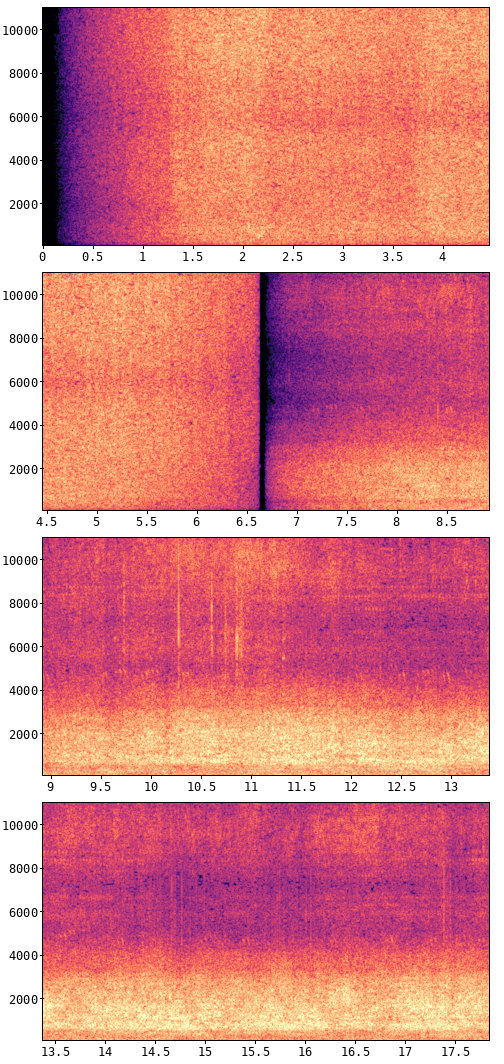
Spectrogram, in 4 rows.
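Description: Jet roar of an F-35B Lightning II's single F135 turbofan engine. It fades in, breaks off suddenly about six and a half seconds in, then comes back as a louder, steady roar that builds slightly toward the end.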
